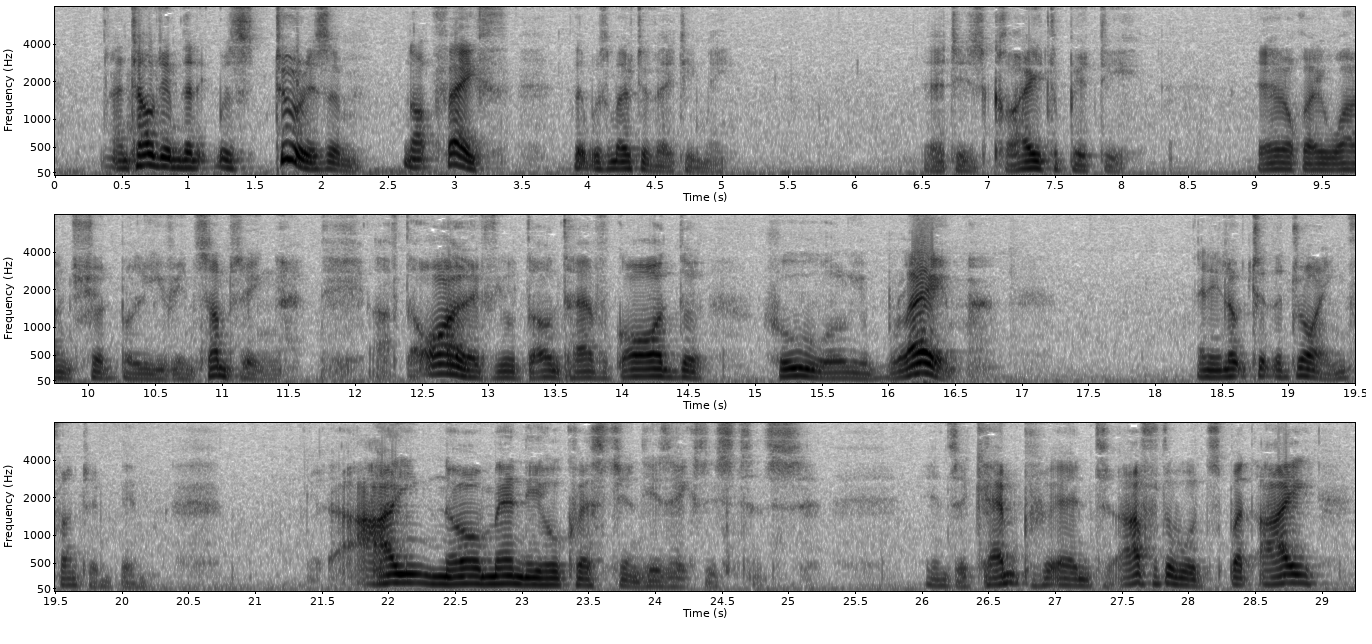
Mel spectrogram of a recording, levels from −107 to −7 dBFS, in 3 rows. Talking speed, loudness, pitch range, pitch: 120 wpm, -15 LUFS, 100-130 Hz, 115 Hz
